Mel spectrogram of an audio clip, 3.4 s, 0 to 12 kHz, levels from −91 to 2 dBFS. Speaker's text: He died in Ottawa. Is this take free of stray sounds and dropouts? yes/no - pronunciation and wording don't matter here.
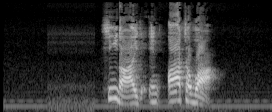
yes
